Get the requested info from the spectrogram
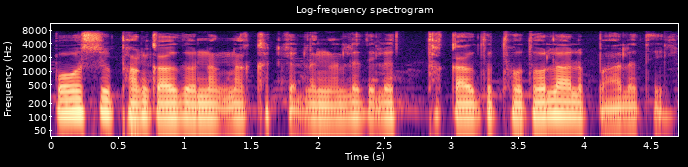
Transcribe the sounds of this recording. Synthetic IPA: pɔsupʰaŋkawd̪ɔnak̚nakʰɐt̚kʰɐt̚lɐŋalad̪ilɔt̪ʰakawdɔt̪ʰɔt̪ʰɔlalɔpalad̪el

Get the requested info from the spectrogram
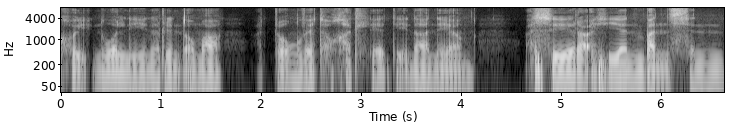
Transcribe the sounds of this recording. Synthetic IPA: kʰɔjnuəlninəɾɪnʔɔ̰maʔ | ʔəʈ͡ʂɔŋvɛt̪ʰɔkʰɐt̪ɬɛt̪ḭʔnaːnɛɐŋ | ʔəsiɾa̰ʔhiənbɐnsɪn

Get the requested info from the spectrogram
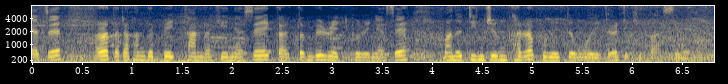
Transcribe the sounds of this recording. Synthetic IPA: ase | aɾɔtatʰakʰandabet̚kʰanɾakʰinasekaɾtɔmbiɾet̚kuɾiniase | manutind͡ʒuŋkʰaɾakuɾituŋudikʰaɾadikʰːipase

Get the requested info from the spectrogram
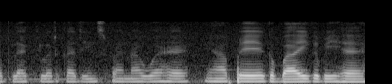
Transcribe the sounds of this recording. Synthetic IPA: blɛːkʈɪləɾkad͡ʒiːnspɛːnaɦʊaɦɛjɐɦãpeeːkbaːɪkbʱiɦɛː

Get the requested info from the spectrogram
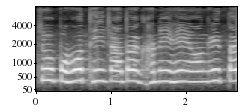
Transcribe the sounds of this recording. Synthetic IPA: d͡ʒoːbəɦʊt̪ɦid͡ʒjaːd̪aɡʱəneɦɛ̃ãːŋɡet̪ɐ

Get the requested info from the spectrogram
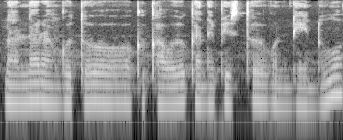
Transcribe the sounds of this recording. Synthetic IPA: nɐɭːɐɾɐŋɡut̪oːɔkɐkɐʋɐlukɐnipist̪uːuɳɖeːnu

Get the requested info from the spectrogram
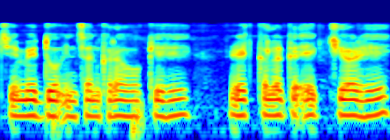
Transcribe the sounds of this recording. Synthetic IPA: t͡ʃḛmed̪oʔɪ̰nsankʰəɾaɦokeɦe | ɾeʈkələɾkaʔḛːk̚t͡ʃijəɾɦe

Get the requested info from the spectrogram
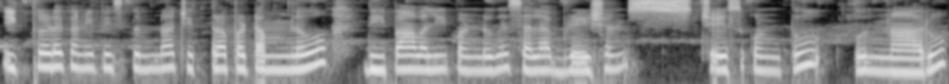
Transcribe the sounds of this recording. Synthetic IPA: ikːɐɽɐkɐnipist̪unːɐt͡ʃit̪ɾɐpɐʈɐmlo̞ːd̪iːpaːʋɐlipɐɳɖuɡaːselɐbɾeːʂɐnst͡ʃe̞ːsukuɳʈuː | nːaːɾu

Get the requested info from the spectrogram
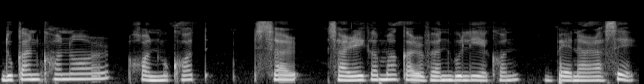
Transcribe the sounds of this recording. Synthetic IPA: dukankʰɔnɔɹxɔnmukʰɔt | s | saɹeɡamakaɹbʱanbuliɛkʰɔn | bɛnaɹasɛ

